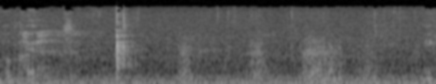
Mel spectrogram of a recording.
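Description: Marshmallow-coated rice cereal being pressed and spread in a baking dish with a spoon: soft crackling scrapes, with one sharp click about a second in. A steady low hum runs underneath.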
